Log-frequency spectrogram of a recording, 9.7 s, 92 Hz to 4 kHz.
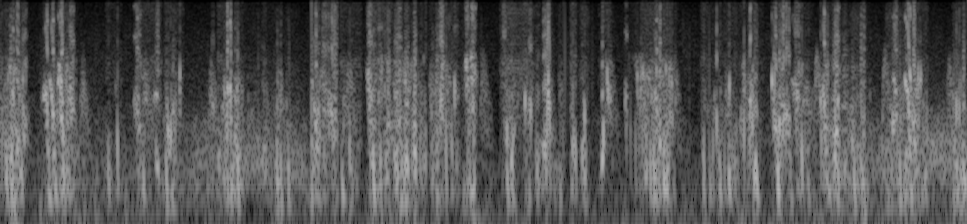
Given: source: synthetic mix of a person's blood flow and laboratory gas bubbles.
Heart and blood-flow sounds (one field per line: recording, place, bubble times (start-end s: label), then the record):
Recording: Doppler ultrasound of blood flow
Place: subclavian vein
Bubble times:
0.00-0.29 s: bubbles
0.38-0.81 s: bubbles
1.05-1.22 s: bubbles
1.32-1.83 s: bubbles
2.10-3.00 s: bubbles
3.11-3.62 s: bubbles
3.65-4.78 s: bubbles
4.99-5.63 s: bubbles
5.69-5.90 s: bubbles
5.98-6.14 s: bubbles
6.23-6.77 s: bubbles
7.00-7.63 s: bubbles
7.70-8.14 s: bubbles
8.17-8.72 s: bubbles
8.84-9.29 s: bubbles
9.50-9.68 s: bubbles
From the record:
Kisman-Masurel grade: 343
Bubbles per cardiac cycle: rolling drumbeat, 9 or more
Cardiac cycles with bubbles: 100%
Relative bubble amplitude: loud (0.450 to 0.775)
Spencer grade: 3 (all of the cardiac periods contain showers or single bubble signals, but not dominating or overriding the cardiac motion signals)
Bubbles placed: anywhere in the cardiac cycle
